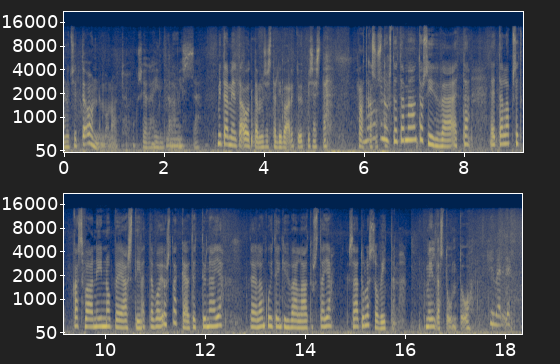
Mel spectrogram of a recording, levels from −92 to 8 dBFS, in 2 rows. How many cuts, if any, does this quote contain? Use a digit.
3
